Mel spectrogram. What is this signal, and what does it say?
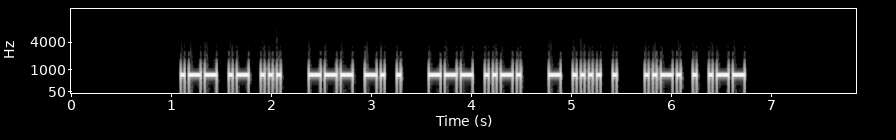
Morse code, heard as a keyed tone, about 28 wpm, 700 Hz. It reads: WAS ONE OF THE FEW
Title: Sets of 5 Words Encore 30wpm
